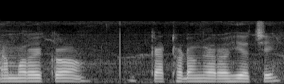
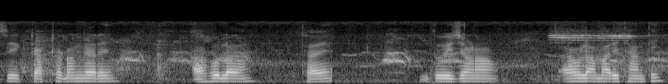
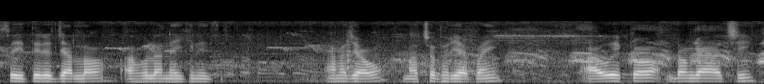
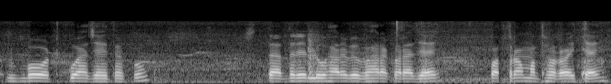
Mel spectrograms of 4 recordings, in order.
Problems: constant background noise, continuous background conversations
